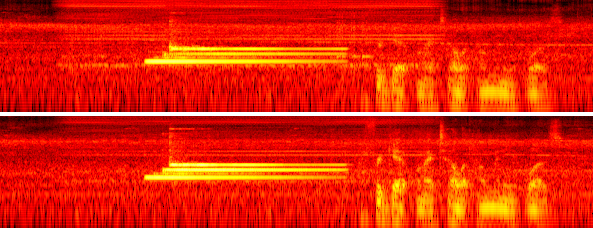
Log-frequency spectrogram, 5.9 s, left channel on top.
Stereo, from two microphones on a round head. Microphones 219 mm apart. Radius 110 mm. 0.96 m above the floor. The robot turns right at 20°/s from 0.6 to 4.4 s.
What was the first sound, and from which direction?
A chime, 160° right.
